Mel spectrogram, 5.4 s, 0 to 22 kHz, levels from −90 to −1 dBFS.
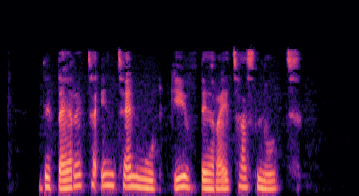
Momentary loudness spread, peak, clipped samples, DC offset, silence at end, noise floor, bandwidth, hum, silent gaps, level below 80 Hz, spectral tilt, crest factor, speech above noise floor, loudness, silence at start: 9 LU; -2 dBFS; under 0.1%; under 0.1%; 0.9 s; -83 dBFS; 8 kHz; none; none; -58 dBFS; -5.5 dB/octave; 18 dB; 64 dB; -20 LUFS; 0.6 s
